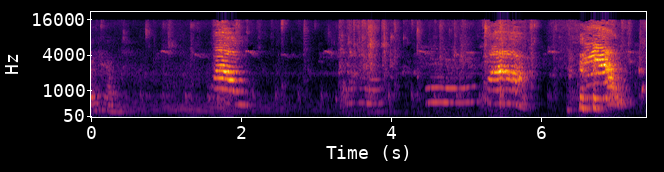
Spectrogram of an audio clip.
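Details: A stray cat in its first bath cries out in three strained, wavering meows, two close together near the end, while a person talks softly and water trickles in the background.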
